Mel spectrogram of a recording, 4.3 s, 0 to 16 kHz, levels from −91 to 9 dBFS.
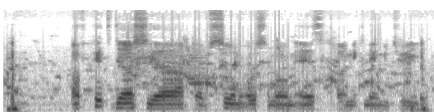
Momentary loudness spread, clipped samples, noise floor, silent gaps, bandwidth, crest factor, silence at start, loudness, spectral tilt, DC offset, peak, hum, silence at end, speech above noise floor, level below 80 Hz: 11 LU; under 0.1%; -47 dBFS; none; 11.5 kHz; 18 dB; 0.05 s; -24 LUFS; -5 dB/octave; under 0.1%; -6 dBFS; none; 0.05 s; 23 dB; -50 dBFS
